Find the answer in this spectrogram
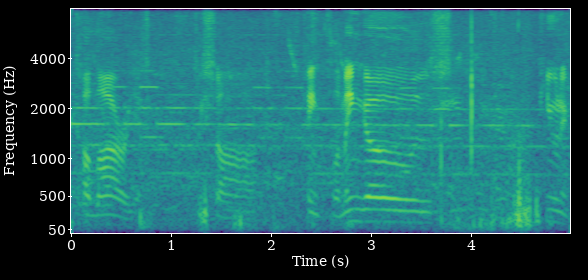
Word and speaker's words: Cagliari: We've been saying it wrong the whole vacation, but it's Cagliari.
